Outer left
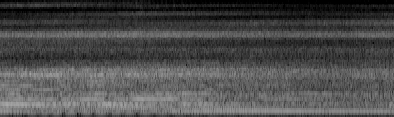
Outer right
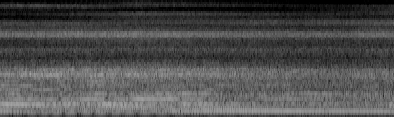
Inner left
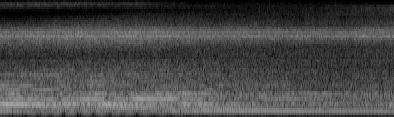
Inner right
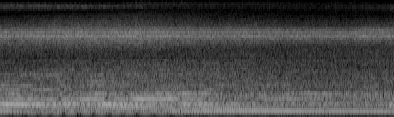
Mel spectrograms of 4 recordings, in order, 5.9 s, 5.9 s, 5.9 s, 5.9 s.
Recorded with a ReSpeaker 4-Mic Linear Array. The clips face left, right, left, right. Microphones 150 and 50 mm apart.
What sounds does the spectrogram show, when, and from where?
0.0 s a lawn mower: 10° left (ahead or behind); by 5.9 s 15° right (ahead or behind)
